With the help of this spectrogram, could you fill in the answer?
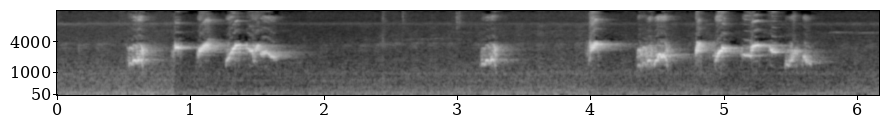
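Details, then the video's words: Red-whiskered bulbul linked song for training chicks to sing back: a quick five-note whistled phrase, a pause with one lone note, then a longer rollicking phrase of about six slurred notes. "เสียงนกกรงหัวจุก เสียงยั่วๆๆสายต่อ"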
